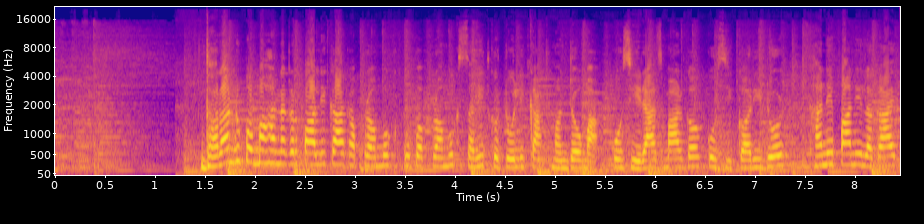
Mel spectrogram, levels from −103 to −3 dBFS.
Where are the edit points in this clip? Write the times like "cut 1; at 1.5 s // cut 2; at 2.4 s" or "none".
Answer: cut 1; at 1.0 s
